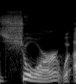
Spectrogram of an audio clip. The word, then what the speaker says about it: Szohr: You have Moore on Shore. Again, somebody reminding you how to pronounce their last name. Jessica Shore's last name is spelled S-Z-O-H-R, which is, so she's reminding you it's pronounced like Moore.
